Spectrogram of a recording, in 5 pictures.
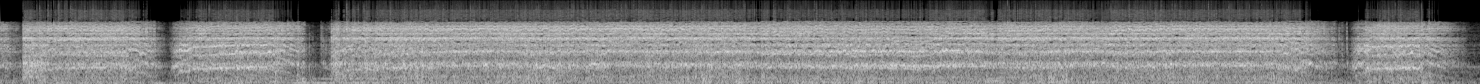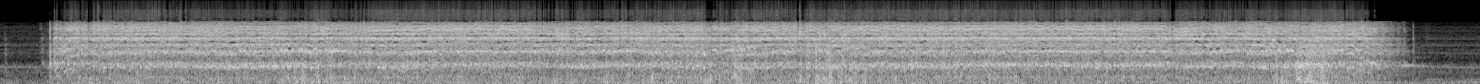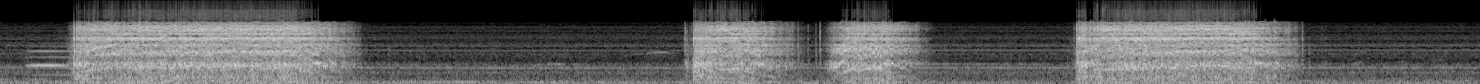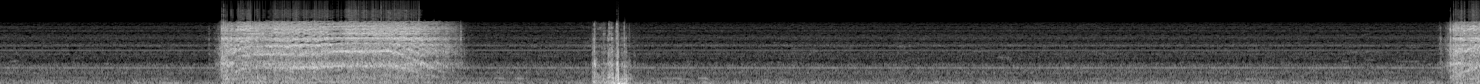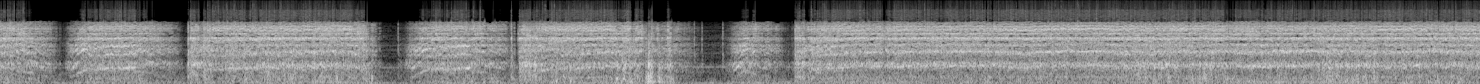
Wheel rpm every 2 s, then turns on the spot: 130, 120, 210, 230, 220, 220, 160, 80, 220, 220, 220, 200, 230, 220, 50, 130, 110, 0, 40, 40, 120, 30, 0, 90, 90, 0, 0, 0, 0, 40, 120, 140, 130, 80, 220, 220, 230.
0-2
